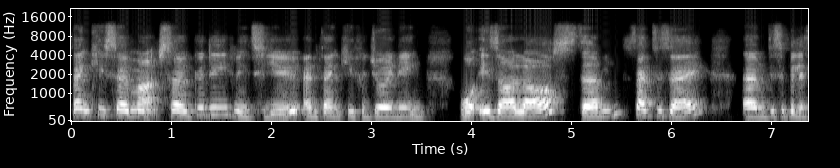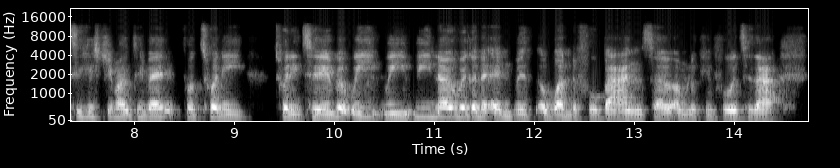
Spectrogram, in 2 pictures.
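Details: Adult woman speaking; normal speech.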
